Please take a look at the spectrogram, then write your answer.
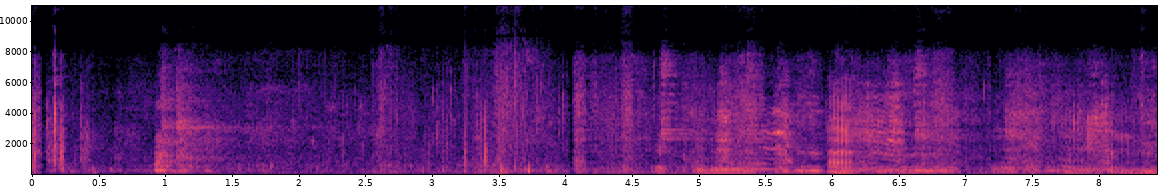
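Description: A small group of farm pigs grunt and oink around their feed, with irregular close snorts and squeals over shuffling hooves and occasional clatter, with no speech.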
